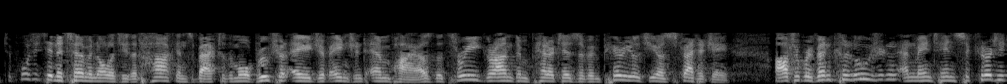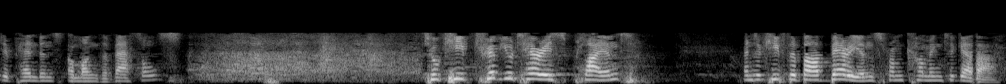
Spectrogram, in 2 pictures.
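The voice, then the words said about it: Put-on British accent. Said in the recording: “I should maybe do this one in a British accent.”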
